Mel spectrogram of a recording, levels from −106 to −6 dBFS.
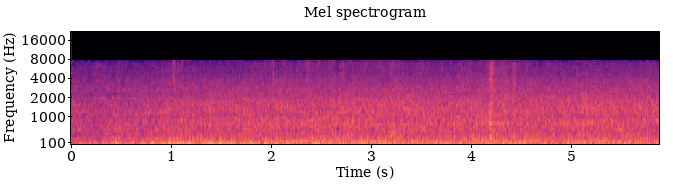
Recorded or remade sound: remade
